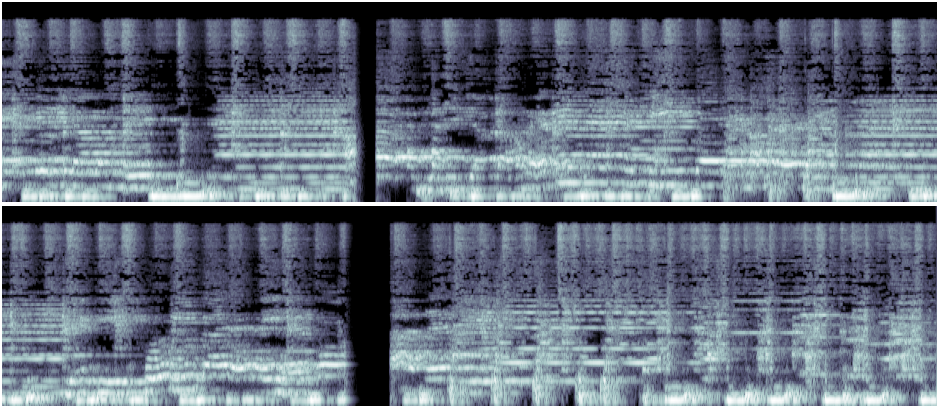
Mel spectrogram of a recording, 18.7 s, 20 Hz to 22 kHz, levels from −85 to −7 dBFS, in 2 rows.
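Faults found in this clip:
Long network dropout at 3.53–3.77 s and 12.79–13.26 s: the last sound is stretched into a fading buzz, then silence (about 120 ms, then 340 ms). Audio resumes minus roughly 220 ms and 460 ms. Likely packet loss upstream, with concealment running out.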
